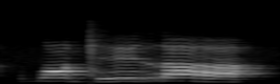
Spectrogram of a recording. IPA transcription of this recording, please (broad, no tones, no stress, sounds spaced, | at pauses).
dˤ a ɡ͡ǀ e r a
